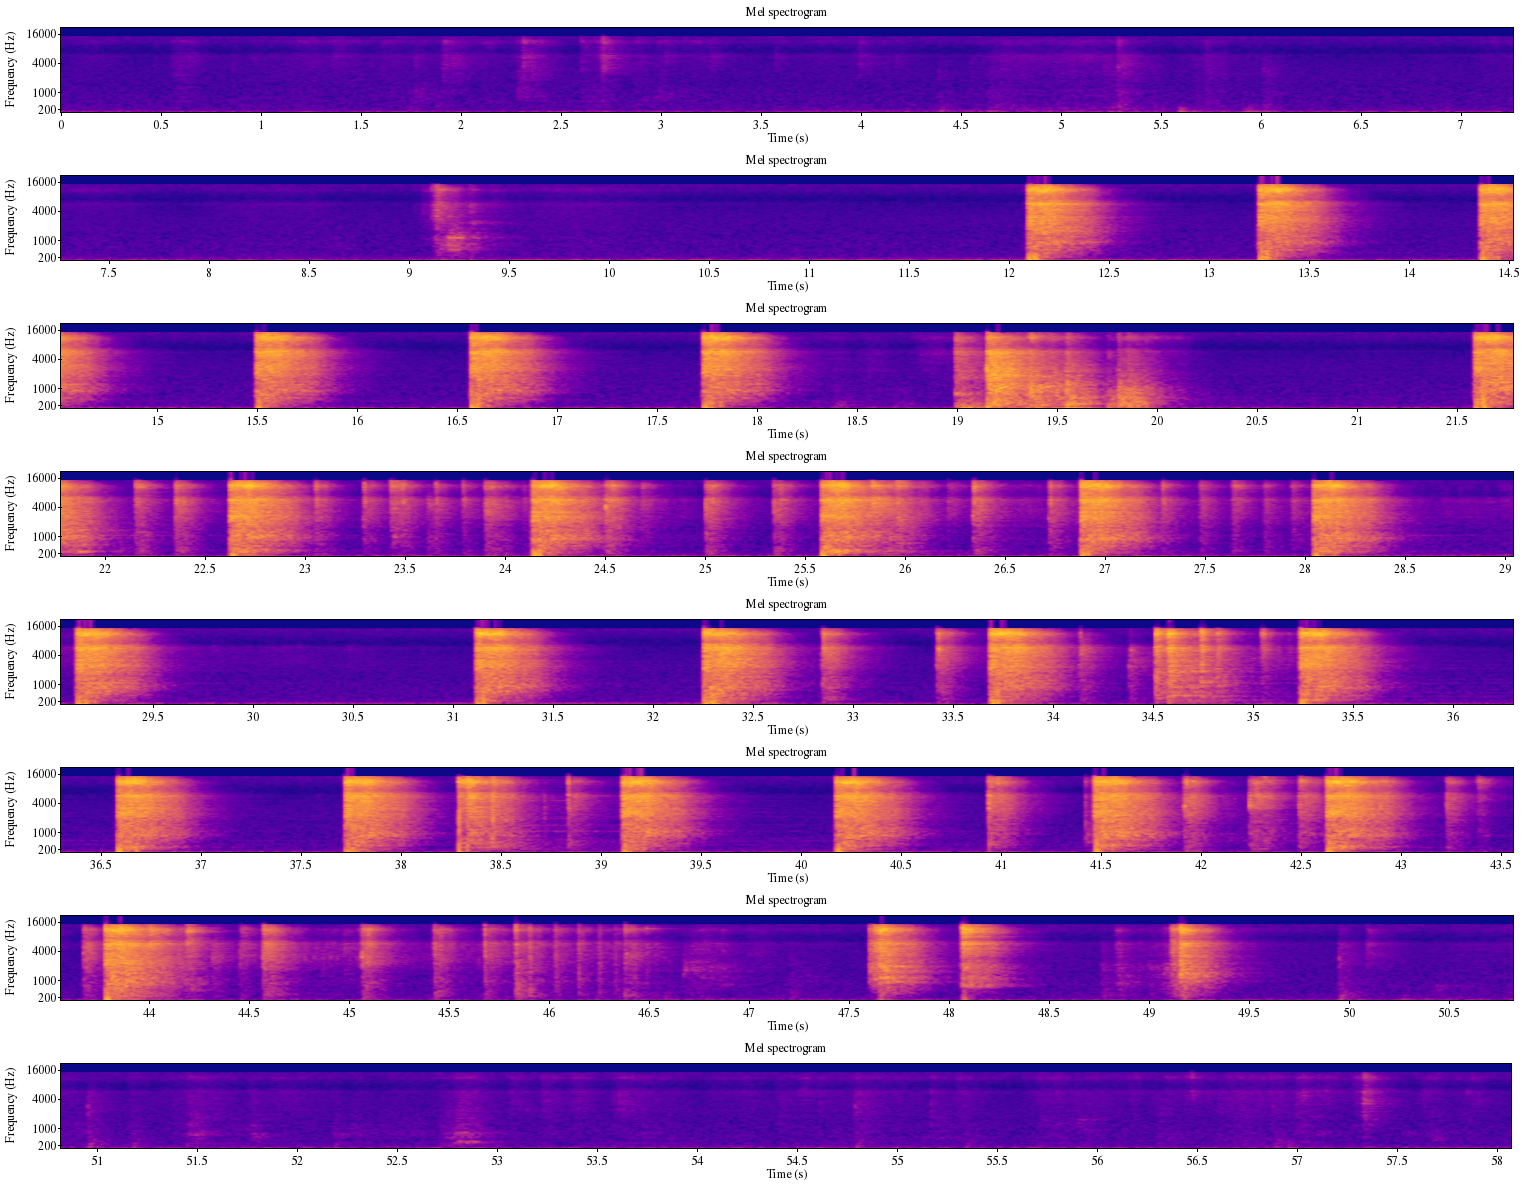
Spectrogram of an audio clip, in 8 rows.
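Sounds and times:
airsoft pistol shots: 0:12.1 - 0:12.6, 0:13.2 - 0:13.8, 0:14.4 - 0:14.9, 0:15.5 - 0:16.0, 0:16.6 - 0:17.1, 0:17.7 - 0:18.2, 0:21.6 - 0:23.1, 0:24.1 - 0:24.6, 0:25.6 - 0:26.1, 0:26.8 - 0:27.4, 0:28.0 - 0:28.5, 0:29.1 - 0:29.6, 0:31.1 - 0:31.6, 0:32.2 - 0:33.0, 0:33.6 - 0:35.7, 0:36.6 - 0:37.1, 0:37.7 - 0:39.6, 0:40.2 - 0:40.7, 0:41.4 - 0:43.1, 0:43.7 - 0:44.4.

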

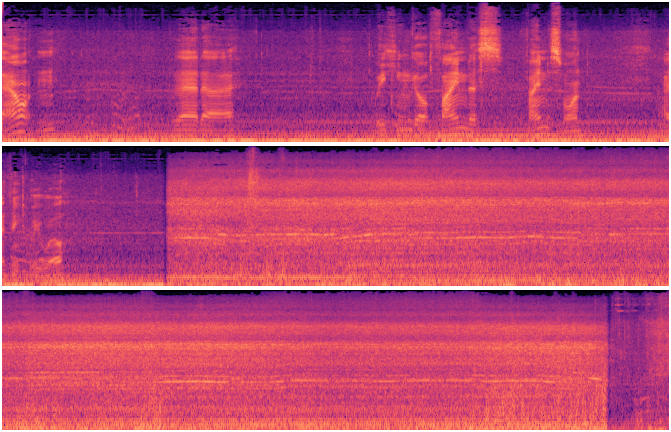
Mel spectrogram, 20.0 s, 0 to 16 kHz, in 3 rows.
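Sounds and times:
truck engine hum: 0:00.0 - 0:20.0
wind noise: 0:07.7 - 0:20.0.

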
